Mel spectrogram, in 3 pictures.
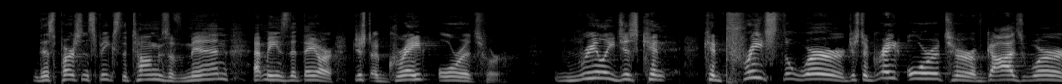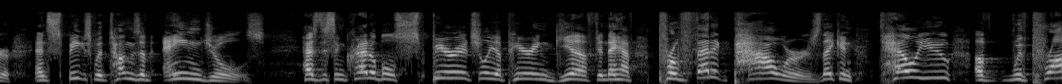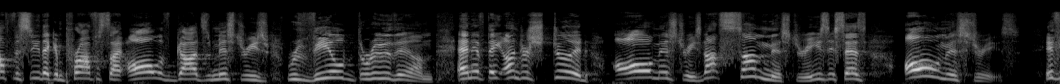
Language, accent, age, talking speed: English, American, 30-49, 145 wpm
